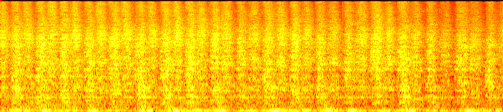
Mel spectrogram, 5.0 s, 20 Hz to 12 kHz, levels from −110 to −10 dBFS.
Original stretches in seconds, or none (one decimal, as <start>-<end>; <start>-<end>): 0.6-4.0

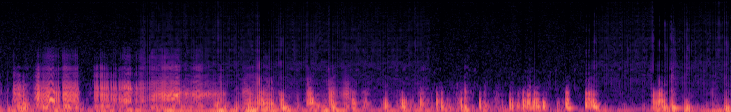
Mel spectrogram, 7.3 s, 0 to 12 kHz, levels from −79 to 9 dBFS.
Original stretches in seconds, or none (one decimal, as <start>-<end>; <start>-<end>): 0.0-1.4; 4.3-5.9

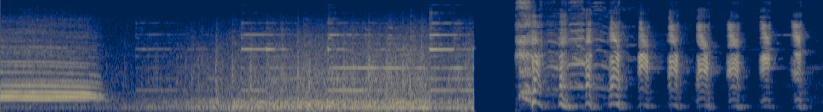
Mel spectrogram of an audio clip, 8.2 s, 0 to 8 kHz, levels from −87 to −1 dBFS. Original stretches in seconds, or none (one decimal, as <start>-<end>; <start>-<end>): 0.0-8.2

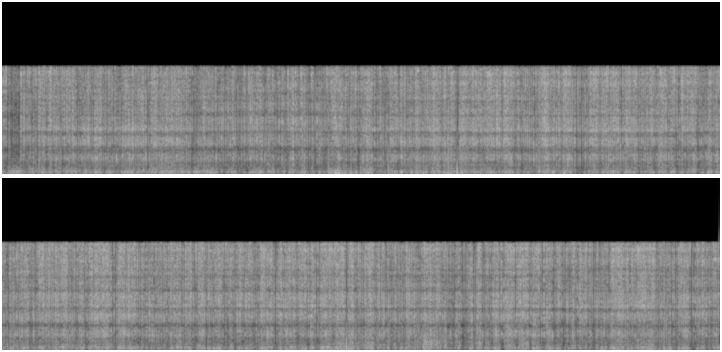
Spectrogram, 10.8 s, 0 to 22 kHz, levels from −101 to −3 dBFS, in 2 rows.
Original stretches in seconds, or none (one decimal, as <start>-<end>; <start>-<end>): none

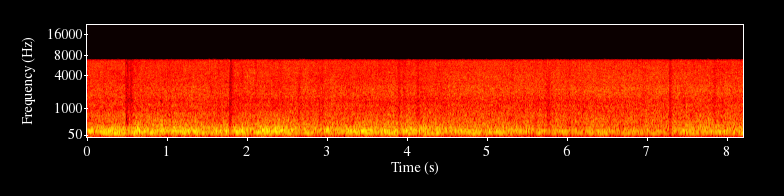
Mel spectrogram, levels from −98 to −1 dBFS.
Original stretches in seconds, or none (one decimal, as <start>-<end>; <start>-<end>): 0.0-0.4; 1.0-3.1; 6.4-8.2

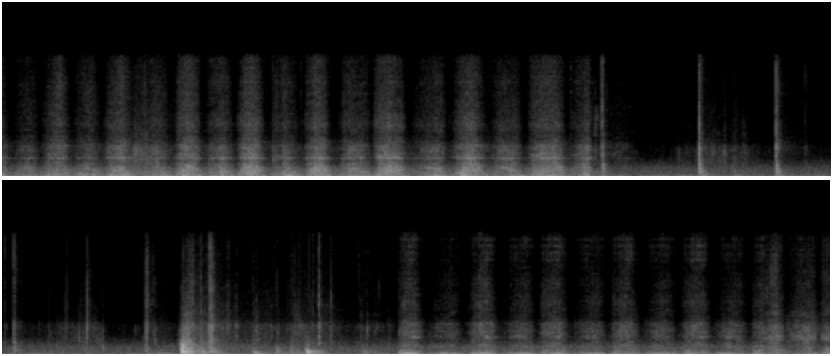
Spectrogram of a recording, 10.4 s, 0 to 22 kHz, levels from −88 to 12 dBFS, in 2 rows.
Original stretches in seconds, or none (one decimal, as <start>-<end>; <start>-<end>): 3.4-4.0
